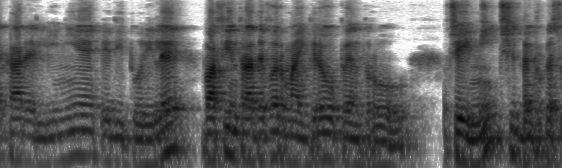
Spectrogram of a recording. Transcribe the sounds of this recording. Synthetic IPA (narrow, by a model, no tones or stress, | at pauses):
kaɾe̞linije̞ʔed̪it̪uɾile̞vafiɨnt̪ɾad̪e̞vərmajɡɾe̞wpe̞nt̪ɾu | t͡ʃe̞jmit͡ʃʲpe̞nt̪ɾukəs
